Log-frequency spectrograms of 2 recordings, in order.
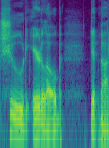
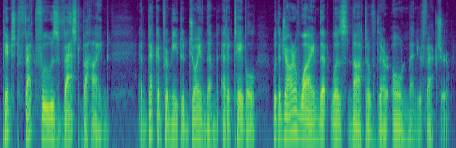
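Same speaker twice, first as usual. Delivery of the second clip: ordinary delivery, nothing marked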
